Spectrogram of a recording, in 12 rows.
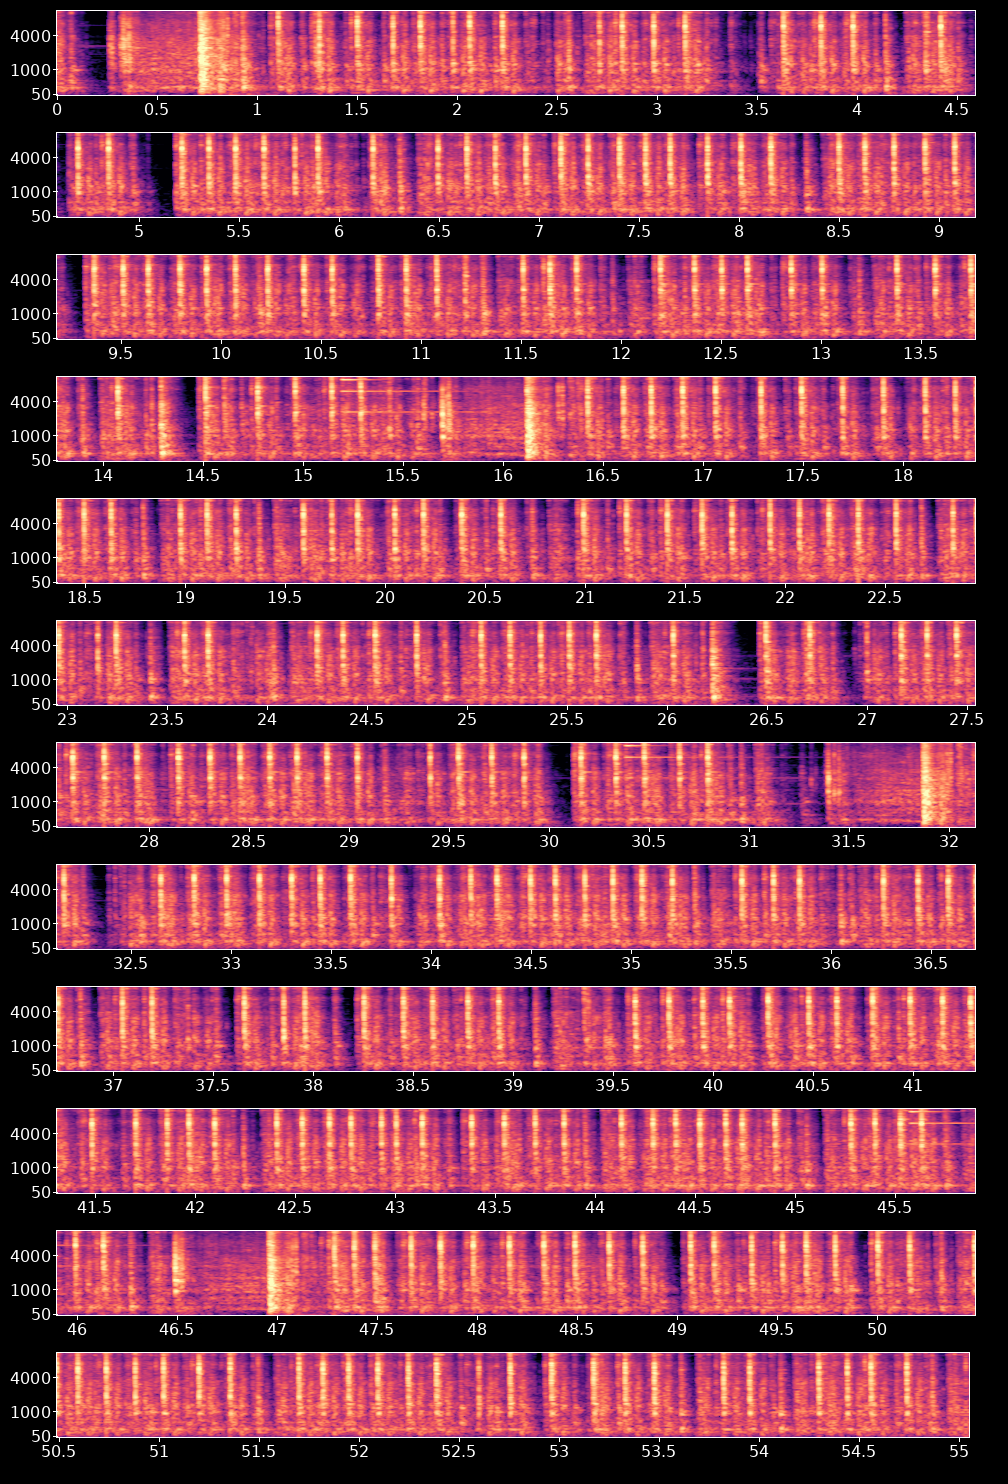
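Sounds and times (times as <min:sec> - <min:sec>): typewriter keys clicking: 0:00.0 - 0:55.0.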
